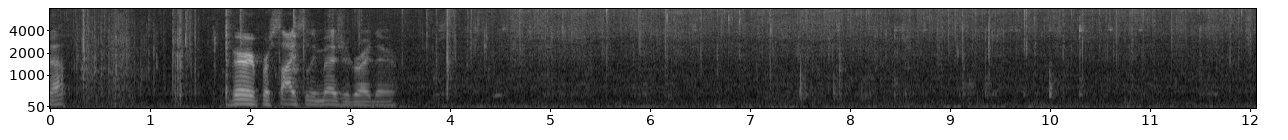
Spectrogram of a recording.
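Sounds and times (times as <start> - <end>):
food sizzling in a wok: 2.3 - 12.0
wooden spatula scraping a pan: 4.2 - 12.0.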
